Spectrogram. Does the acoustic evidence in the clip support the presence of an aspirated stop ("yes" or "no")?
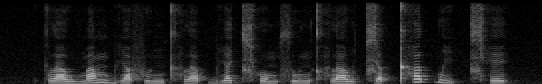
yes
